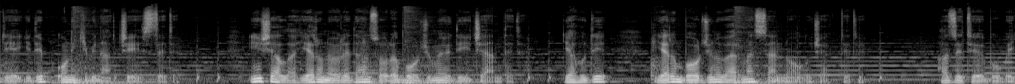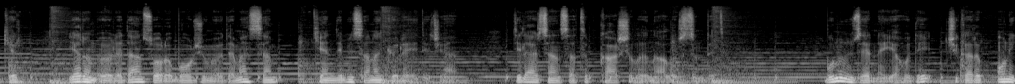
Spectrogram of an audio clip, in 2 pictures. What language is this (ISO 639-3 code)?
tur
